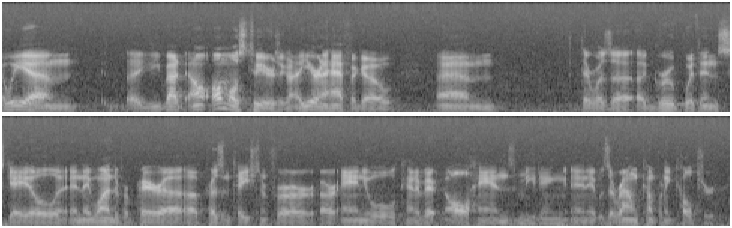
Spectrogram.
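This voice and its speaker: At a moderate pace, a man speaks in a very deep, low voice with ordinary pitch variation. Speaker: startup founder and CEO. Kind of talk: podcast interview. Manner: halting.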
